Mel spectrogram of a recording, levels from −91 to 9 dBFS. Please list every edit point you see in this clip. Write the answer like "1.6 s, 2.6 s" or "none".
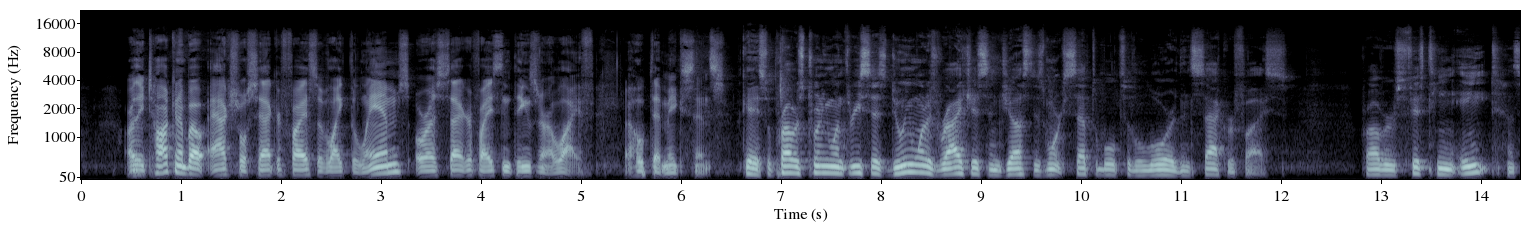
none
